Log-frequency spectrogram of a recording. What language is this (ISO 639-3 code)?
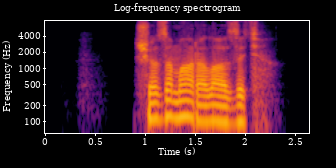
ukr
